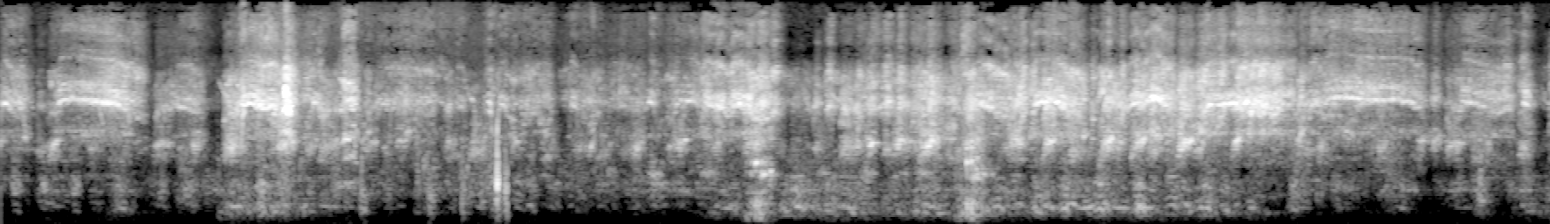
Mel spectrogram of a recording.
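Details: Piglets of a litter of fifteen, now grown large, while their sow struggles to nurse them; dense high-pitched squealing and grunting, busy and irregular, with background music throughout.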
